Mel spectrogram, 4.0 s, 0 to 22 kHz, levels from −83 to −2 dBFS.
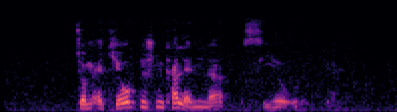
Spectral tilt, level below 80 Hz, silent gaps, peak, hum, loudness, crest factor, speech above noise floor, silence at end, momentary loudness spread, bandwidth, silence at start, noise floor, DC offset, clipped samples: -5.5 dB/octave; -68 dBFS; none; -16 dBFS; none; -35 LUFS; 22 dB; 32 dB; 0.65 s; 15 LU; 11.5 kHz; 0.75 s; -66 dBFS; under 0.1%; under 0.1%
